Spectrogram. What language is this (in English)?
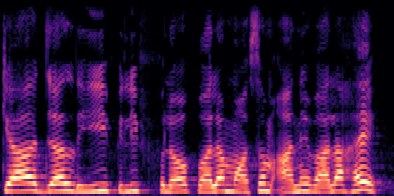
Urdu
